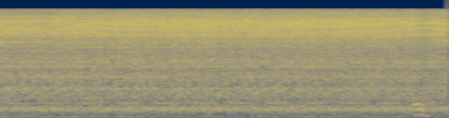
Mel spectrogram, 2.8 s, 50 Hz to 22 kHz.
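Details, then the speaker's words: VW/Audi V6 at idle with codes P0171, P0174, P1136 and P1138: loud, steady hiss over a quiet idle from an intake hose whose rubber split apart with age and heat; vacuum leak causing a lean mixture. "It's a common problem, this is not the first car I had. And you can hear that air leak right in this area right here."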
